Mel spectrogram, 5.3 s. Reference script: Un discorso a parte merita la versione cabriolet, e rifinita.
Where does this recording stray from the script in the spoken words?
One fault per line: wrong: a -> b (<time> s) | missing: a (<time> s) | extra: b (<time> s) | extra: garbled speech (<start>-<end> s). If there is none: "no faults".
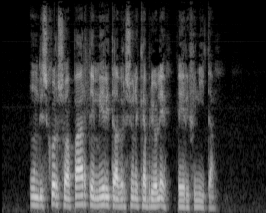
no faults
